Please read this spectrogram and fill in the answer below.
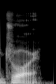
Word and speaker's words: drawer: And inside it, you'll probably find a drawer. Now, listen to that dr sound. In American English, it often kind of blends into a J sound like jaw.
